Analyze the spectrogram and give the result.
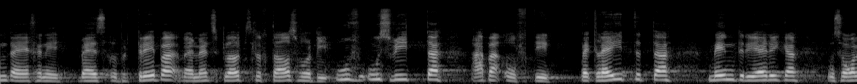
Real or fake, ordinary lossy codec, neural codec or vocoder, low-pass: fake; none; codec, 44.1 kHz, 3.4 kbps, Pupu-Codec; 14.4 kHz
